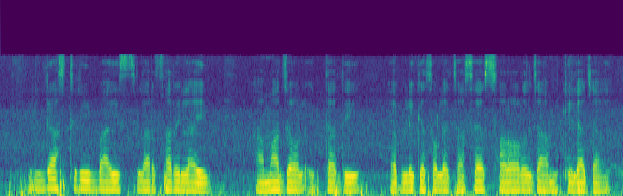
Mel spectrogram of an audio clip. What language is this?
Bangla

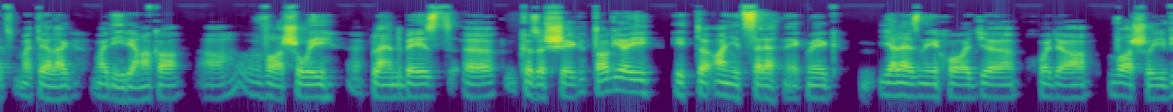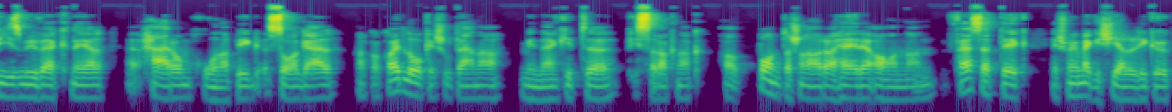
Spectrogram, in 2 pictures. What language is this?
Hungarian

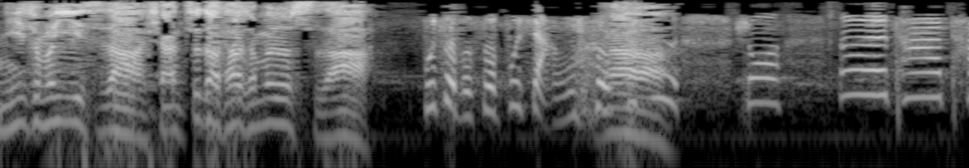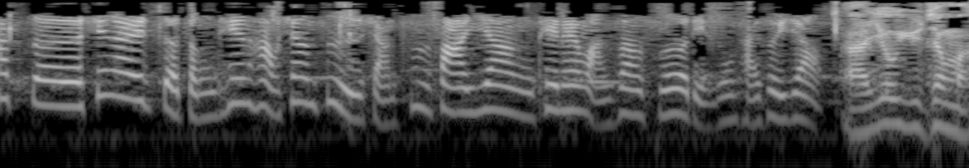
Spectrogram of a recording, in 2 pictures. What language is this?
Chinese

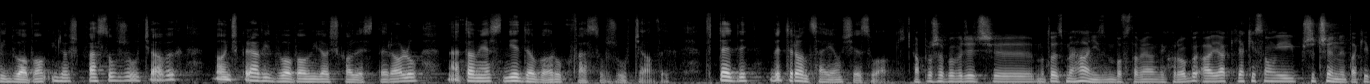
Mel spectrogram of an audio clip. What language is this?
Polish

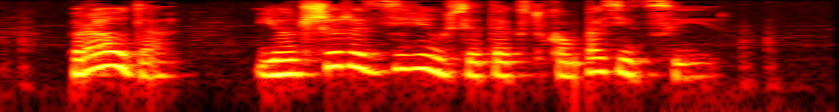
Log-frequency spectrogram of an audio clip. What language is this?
Belarusian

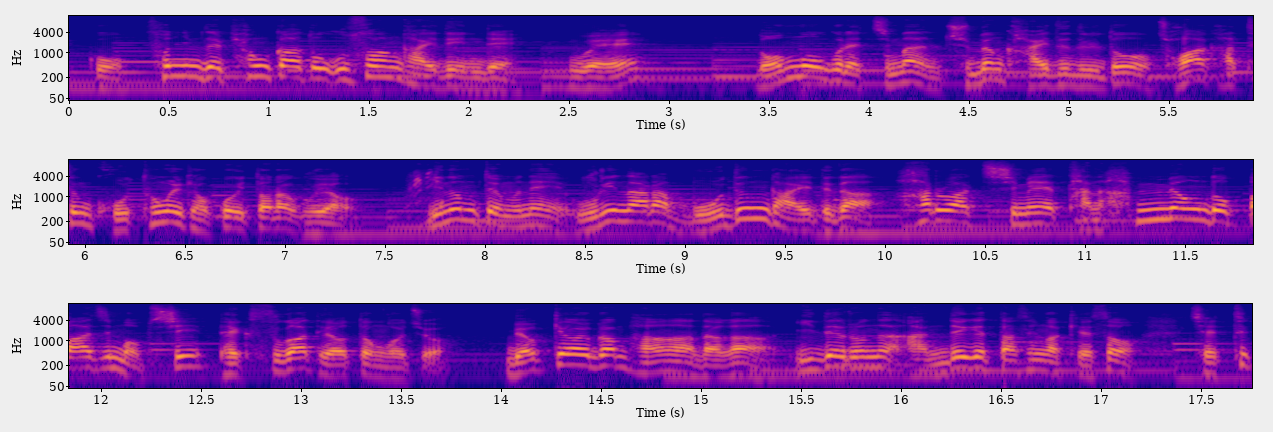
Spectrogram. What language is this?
Korean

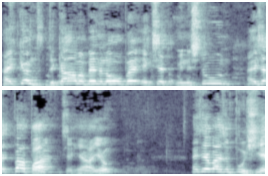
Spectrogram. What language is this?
Dutch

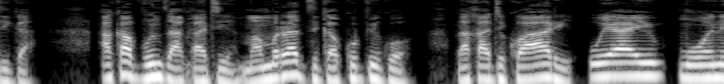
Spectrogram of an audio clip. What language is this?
Shona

